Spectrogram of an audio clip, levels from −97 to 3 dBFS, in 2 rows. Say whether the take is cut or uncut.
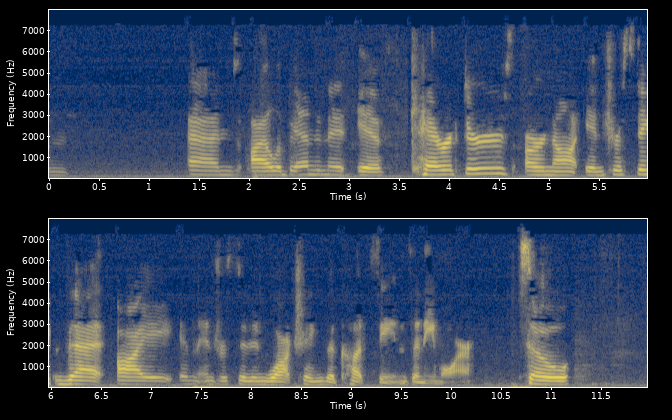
cut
